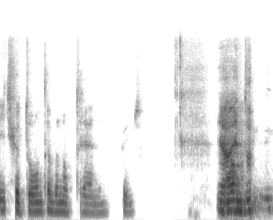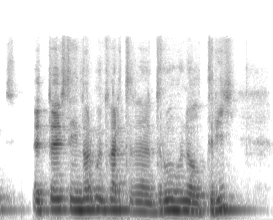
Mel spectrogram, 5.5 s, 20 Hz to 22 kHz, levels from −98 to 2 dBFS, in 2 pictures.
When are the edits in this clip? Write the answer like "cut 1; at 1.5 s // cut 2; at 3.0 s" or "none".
none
